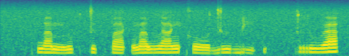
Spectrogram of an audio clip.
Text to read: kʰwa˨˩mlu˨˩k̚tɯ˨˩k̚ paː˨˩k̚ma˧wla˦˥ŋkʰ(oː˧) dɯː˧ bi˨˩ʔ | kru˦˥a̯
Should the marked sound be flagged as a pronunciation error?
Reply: yes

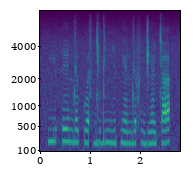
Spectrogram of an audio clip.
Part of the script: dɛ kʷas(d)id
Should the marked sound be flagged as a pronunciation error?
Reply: yes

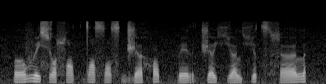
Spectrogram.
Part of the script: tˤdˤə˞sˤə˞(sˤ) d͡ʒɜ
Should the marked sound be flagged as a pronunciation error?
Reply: no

